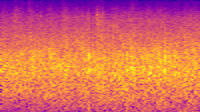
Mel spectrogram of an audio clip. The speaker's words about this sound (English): And just want to appreciate the musicians tonight. 非常感谢我们今天的乐团。 Just the outstanding job you did. 敬拜团做非常非常好的服事。 Come on, let's give them a clap.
